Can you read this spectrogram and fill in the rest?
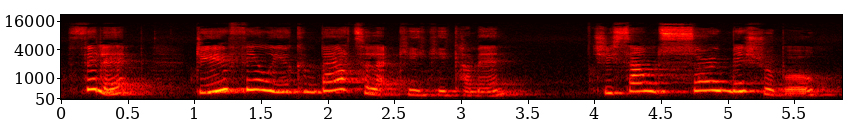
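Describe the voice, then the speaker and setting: A woman's voice: extremely high pitch, big pitch swings, measured pace, darkish tone, voice pushed up, exaggerated voice. A woman voicing a kind, chatty boy who is fond of his pet, in a storybook reading. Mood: pitying. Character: kind boy recovering from flu, fond of parrot. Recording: roomy, distant microphone.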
